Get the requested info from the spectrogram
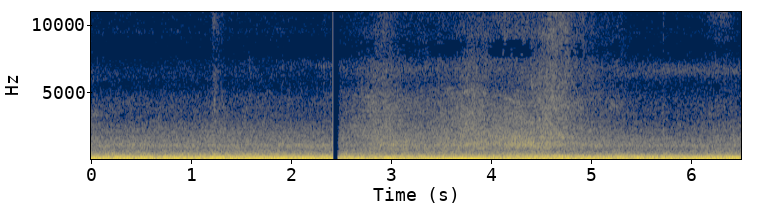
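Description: Car road noise heard inside the cabin: a steady low engine and tyre rumble. It cuts out for an instant about two and a half seconds in, then comes back with a louder rushing noise for a second or two.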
